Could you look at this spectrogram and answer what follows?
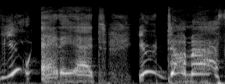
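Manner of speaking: very high, furious, angry yelling shout. Recalling a disaster, she acts out what she yelled at herself, retelling yelling at herself. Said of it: "I yelled at myself".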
